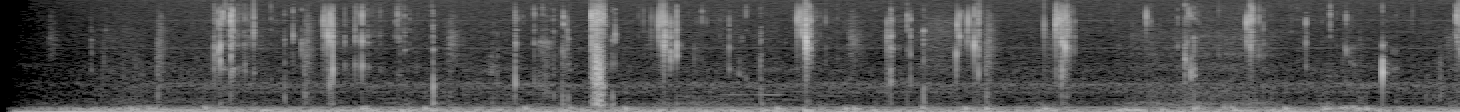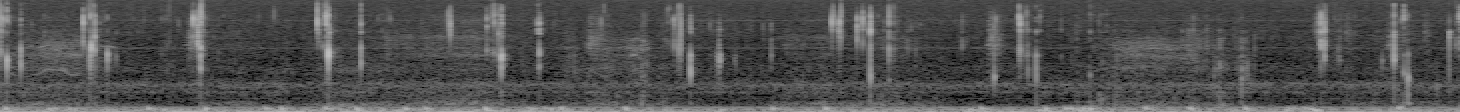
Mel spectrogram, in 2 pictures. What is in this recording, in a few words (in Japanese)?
オナニー実演生くちゅ音; オナニー実演音声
